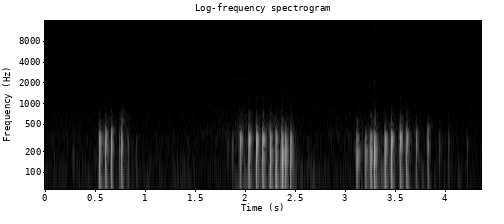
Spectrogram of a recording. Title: Stomach rumbling (headphones advisable)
